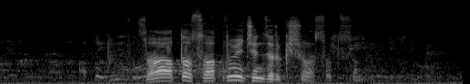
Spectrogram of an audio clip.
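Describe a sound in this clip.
Another man speaks briefly through a microphone in a large hall.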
